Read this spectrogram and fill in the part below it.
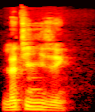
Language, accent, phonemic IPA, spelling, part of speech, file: French, France, /la.ti.ni.ze/, latiniser, verb, LL-Q150 (fra)-latiniser.wav
- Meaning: to Latinize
